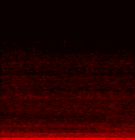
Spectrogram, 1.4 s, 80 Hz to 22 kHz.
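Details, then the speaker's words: 2014 Range Rover with intermittent start-stall and no-crank from a module losing communication: this start gives a smooth, steady idle with no misses or knocks; fault not reproduced, normal idle. "incredible i can't get this thing to act out on camera even though it's done it plenty of times to me"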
